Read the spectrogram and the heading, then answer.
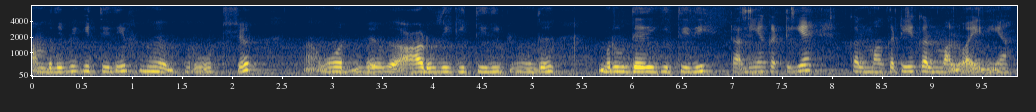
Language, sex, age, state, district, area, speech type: Dogri, female, 60+, Jammu and Kashmir, Reasi, urban, spontaneous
